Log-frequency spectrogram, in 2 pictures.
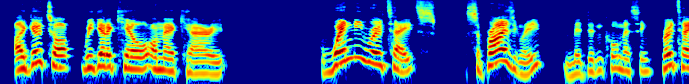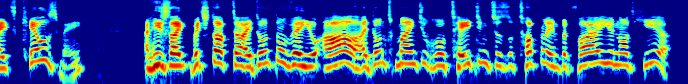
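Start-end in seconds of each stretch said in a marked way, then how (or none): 8.8-13.6 put-on German accent, pitched up. Retelling what a teammate said after a death: imitating a German accent. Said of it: "And what is this accent?".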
